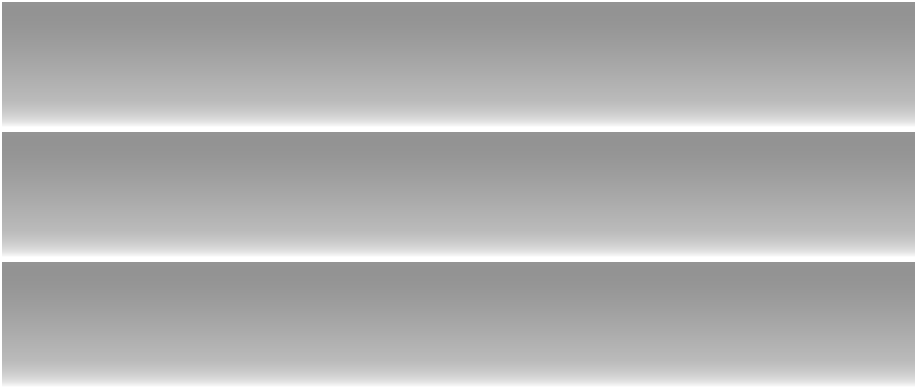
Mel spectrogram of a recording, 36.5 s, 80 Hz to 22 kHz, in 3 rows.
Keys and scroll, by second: 0.1-1.4 typing, 2.6 super+2, 5.0 ctrl+c, 6.0 super+1, 6.6 ctrl+v, 7.3 Return, 10.6-11.4 typing, 14.0-17.7 typing, 23.4 super+2, 25.8 alt+9, 30.9-33.3 typing.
